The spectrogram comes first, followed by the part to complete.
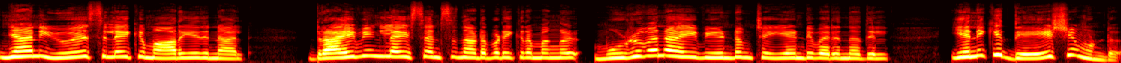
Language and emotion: Malayalam, angry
